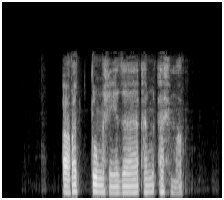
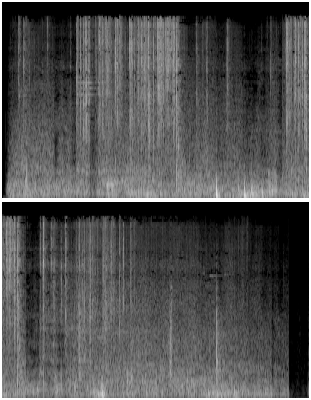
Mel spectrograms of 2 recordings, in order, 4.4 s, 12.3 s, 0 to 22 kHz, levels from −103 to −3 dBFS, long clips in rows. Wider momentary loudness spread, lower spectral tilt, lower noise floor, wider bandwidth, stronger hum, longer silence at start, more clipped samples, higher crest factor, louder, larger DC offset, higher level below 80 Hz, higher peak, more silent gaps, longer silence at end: second, 12 LU vs 16 LU; first, -6 dB/octave vs -3 dB/octave; first, -78 dBFS vs -60 dBFS; second, 7.4 kHz vs 16.5 kHz; neither; first, 1.2 s vs 0.1 s; neither; second, 20 dB vs 28 dB; first, -20 LUFS vs -34 LUFS; neither; second, -62 dBFS vs -44 dBFS; first, -2 dBFS vs -6 dBFS; neither; first, 0.8 s vs 0.4 s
